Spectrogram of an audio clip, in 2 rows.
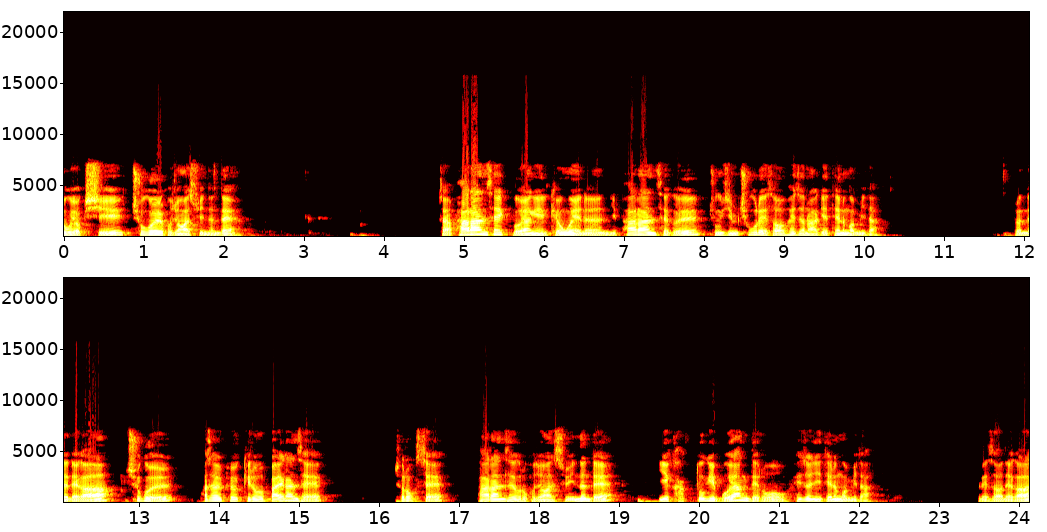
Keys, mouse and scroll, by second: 0.2 click, 1.7 space, 2.0 click, 3.6 q, 9.6 click, 10.2 click, 11.6 space, 12.8 q, 14.7 Right, 16.2 Left, 17.2 Up, 17.6 Right, 17.9 Left, 20.2 middle click, 22.2 middle click.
